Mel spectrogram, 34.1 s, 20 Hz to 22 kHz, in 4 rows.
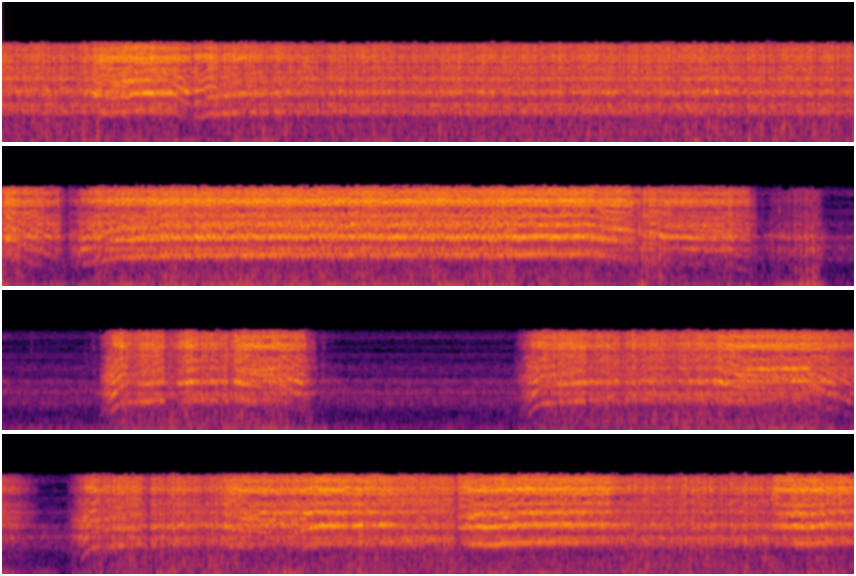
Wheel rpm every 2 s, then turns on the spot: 210, 220, 230, 230, 120, 190, 210, 150, 30, 180, 10, 200, 100, 180, 220, 230, 230.
none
